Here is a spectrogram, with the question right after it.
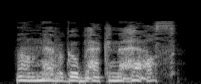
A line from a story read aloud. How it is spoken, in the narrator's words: Bernie growled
